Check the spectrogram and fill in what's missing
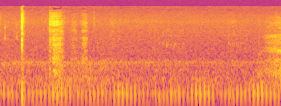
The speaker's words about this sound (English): I am petting a cat. He's meowing and purring. And nuzzling and mauling me.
